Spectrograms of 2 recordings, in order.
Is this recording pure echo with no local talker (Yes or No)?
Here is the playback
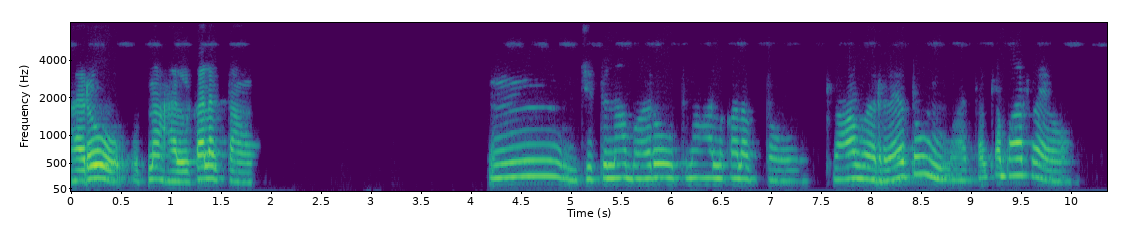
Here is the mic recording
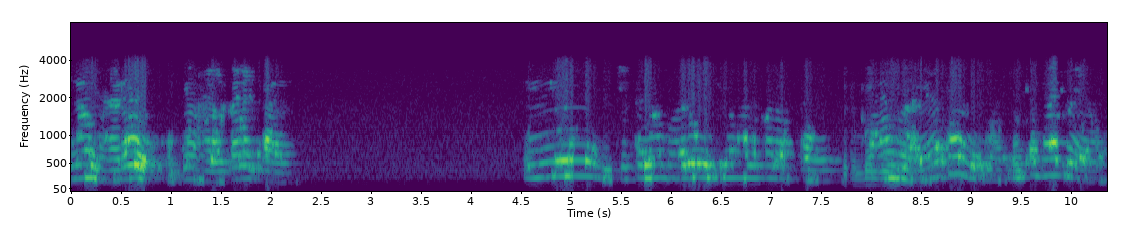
No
